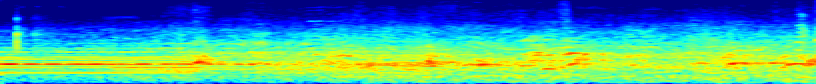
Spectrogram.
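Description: A wooden baseball bat cracks against a pitched ball right at the start, sending it into the air for a fly ball. Over it a steady held tone sounds for about the first second, and voices from the stands carry on after it.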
